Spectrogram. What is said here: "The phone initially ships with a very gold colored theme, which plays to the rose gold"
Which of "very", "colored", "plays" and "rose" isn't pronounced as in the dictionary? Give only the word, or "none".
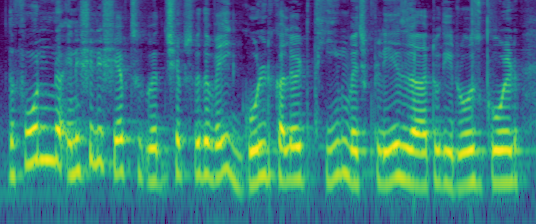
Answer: none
